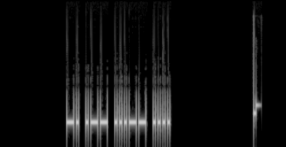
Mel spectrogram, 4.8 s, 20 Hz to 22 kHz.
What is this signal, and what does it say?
Morse code, heard as a keyed tone, about 30 wpm, 700 Hz. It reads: NW3H
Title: USA Call Signs 30wpm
